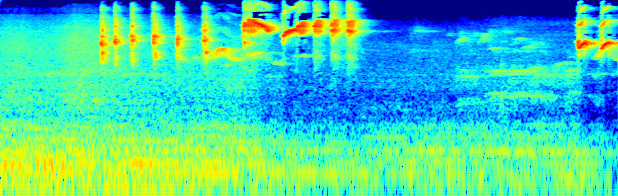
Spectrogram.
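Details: Caged orange-headed thrush singing without pause; a row of crisp, evenly spaced high clicks, then bright sliding whistles, a quiet stretch, and two more high notes at the end.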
